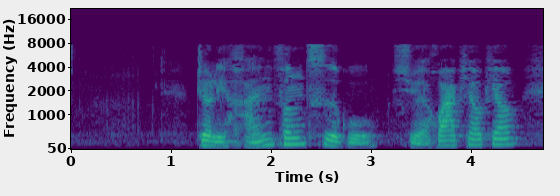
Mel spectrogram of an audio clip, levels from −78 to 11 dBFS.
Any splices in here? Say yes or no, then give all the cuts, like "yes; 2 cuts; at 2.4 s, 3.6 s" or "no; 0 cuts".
no; 0 cuts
